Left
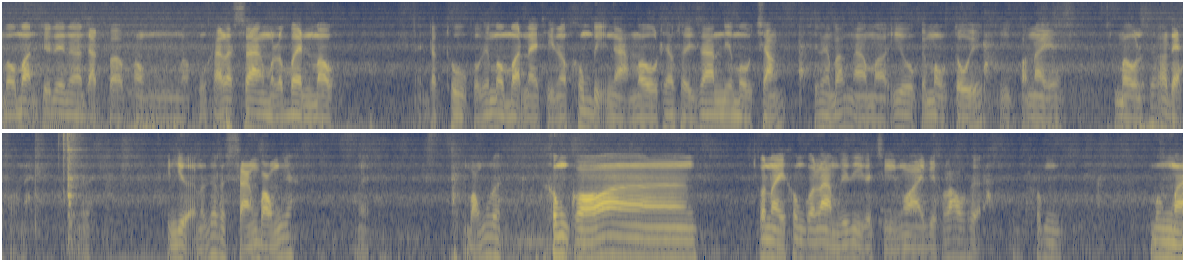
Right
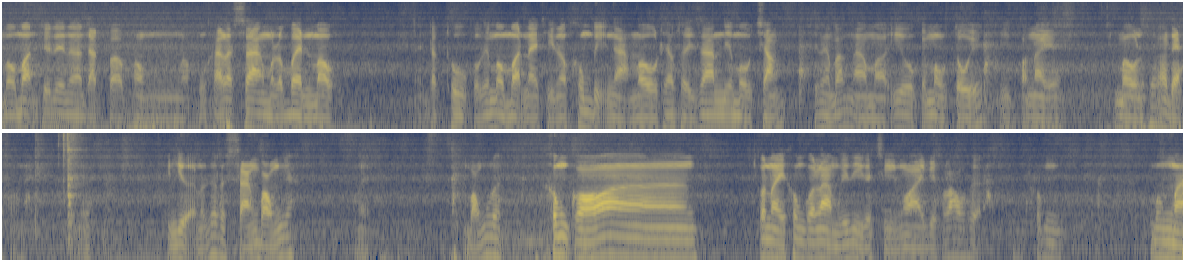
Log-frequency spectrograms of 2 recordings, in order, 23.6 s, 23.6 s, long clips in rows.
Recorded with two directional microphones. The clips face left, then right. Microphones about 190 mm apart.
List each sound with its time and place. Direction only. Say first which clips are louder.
0.0 s speech: left 1 dB; centre (ahead or behind)
11.1 s speech: right 1 dB; 15° right (ahead or behind)
13.5 s speech: left 1 dB; 5° right (ahead or behind)
16.4 s speech: even; 10° right (ahead or behind)
23.3 s speech: left 1 dB; centre (ahead or behind)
